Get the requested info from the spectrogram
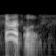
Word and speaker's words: sucralose: It talks about the key ingredient is called sucralose.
